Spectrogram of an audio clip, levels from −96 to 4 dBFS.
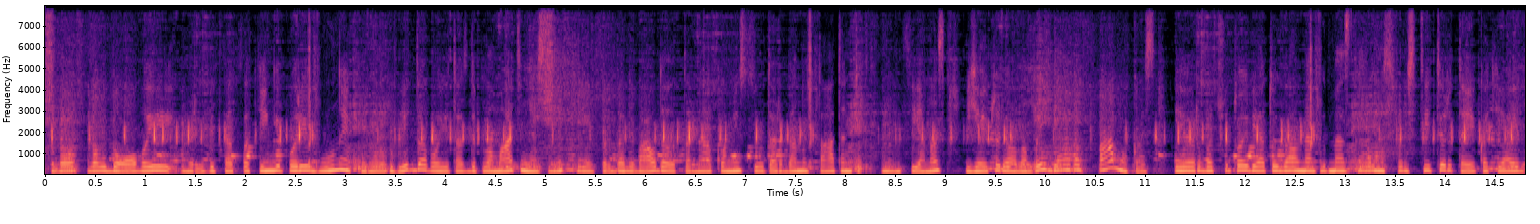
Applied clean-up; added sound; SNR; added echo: neural mask model RNNoise.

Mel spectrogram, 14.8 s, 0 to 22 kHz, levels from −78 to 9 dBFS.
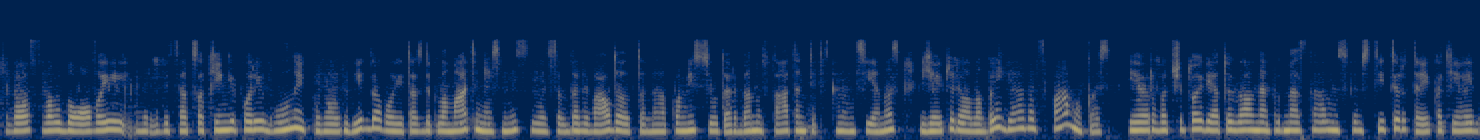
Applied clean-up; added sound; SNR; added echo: neural mask model DeepFilterNet 3.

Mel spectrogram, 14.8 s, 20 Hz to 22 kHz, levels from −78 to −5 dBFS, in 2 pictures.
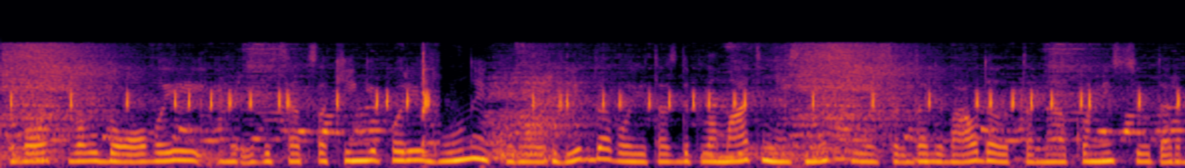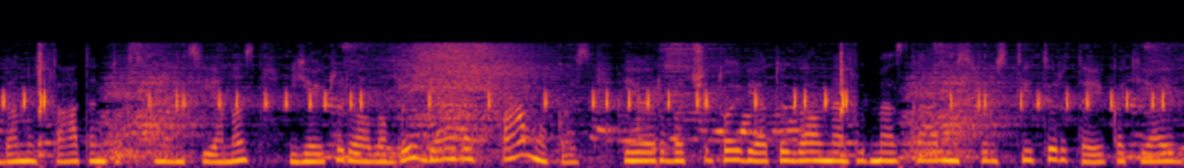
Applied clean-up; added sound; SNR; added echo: none; Typing; 4 dB; none.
